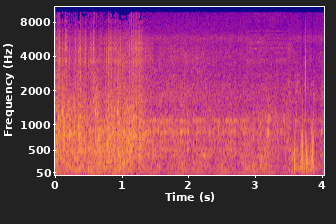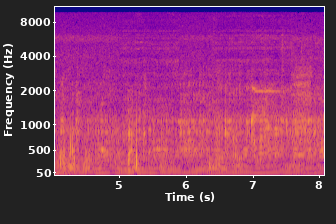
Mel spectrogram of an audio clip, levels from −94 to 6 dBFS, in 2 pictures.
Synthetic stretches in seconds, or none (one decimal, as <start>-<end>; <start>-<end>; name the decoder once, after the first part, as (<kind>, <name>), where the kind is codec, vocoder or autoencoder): 2.9-3.5 (codec, SNAC); 5.0-5.9; 6.4-7.6

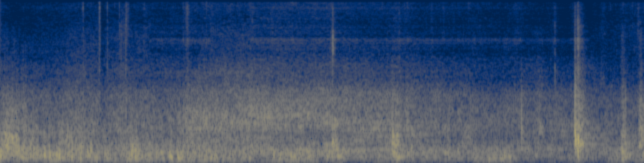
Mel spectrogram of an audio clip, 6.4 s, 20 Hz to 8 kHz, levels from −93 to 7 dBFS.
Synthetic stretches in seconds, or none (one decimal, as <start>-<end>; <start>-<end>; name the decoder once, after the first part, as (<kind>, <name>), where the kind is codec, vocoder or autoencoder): 1.5-2.1 (codec, SNAC); 2.5-5.9

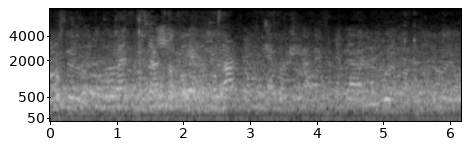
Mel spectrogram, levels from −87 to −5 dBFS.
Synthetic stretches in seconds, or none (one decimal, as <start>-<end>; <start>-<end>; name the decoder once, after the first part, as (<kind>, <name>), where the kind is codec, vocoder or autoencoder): none

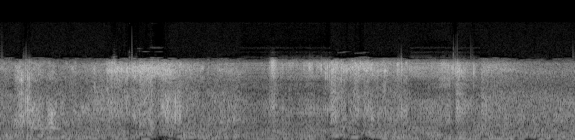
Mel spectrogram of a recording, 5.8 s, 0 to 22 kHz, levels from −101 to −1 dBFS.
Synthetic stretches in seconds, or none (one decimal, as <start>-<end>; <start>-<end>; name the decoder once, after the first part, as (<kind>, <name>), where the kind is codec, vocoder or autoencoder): 2.4-3.3 (codec, SNAC); 4.1-4.8

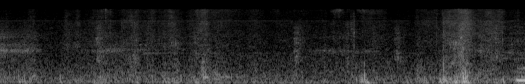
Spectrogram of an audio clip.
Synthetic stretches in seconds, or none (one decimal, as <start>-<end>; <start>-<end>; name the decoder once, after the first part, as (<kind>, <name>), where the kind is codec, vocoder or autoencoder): none

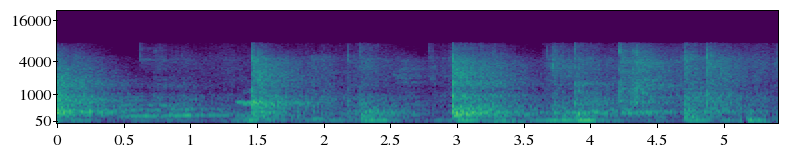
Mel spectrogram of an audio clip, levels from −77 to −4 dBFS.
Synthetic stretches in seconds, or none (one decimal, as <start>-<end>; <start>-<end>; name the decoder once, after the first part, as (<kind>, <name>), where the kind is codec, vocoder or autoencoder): none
